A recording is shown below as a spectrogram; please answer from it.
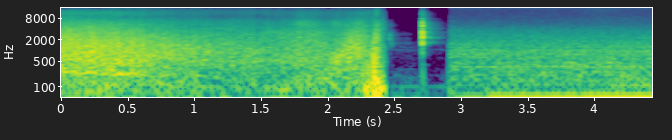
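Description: Loud hiss of television static that starts abruptly, eases slightly and cuts off about two and a half seconds in with a click, followed by a second click and a fainter steady hiss with a low hum.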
